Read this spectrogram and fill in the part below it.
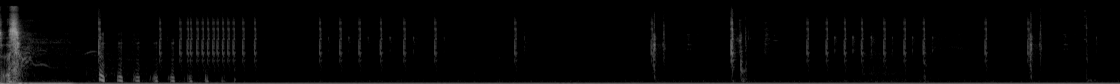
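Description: Short soft clicks tick as menu items are scrolled.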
